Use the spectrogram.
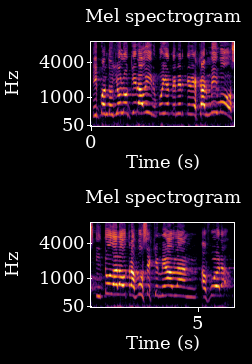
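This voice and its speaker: A male preacher delivers an impassioned sermon in a very high, raised voice. He exhorts his listeners directly, hammering phrases home through repetition. Long reverb from the hall trails his words. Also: fairly even intonation, moderate pace, sharp tone. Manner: exhorting, repeats phrases for emphasis. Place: large reverberant room, preaching to a congregation.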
